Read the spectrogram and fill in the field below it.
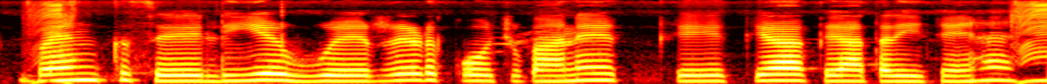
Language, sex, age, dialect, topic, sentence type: Hindi, female, 31-35, Marwari Dhudhari, banking, question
